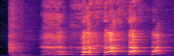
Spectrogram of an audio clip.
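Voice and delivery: sudden high giggling laugh; high burst of laughter. Real, not acted. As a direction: let out a loud high laugh. Husband's joke cracks her up.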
